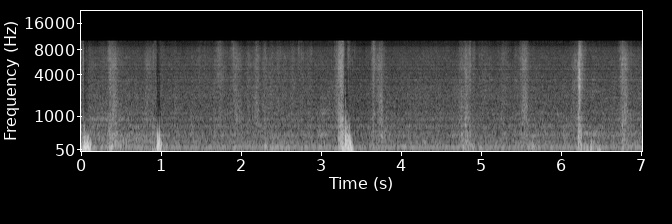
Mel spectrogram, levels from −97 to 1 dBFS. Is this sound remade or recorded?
remade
